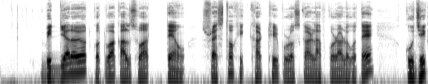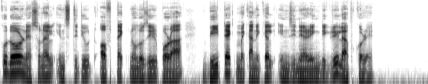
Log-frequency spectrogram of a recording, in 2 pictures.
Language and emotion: Assamese, neutral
